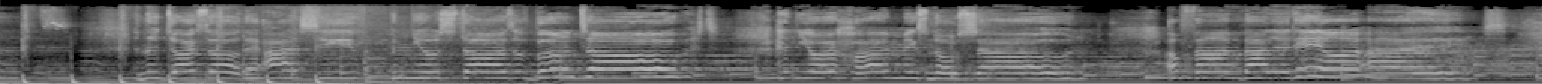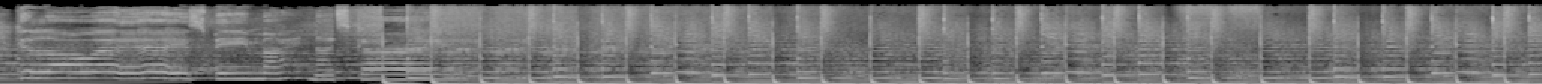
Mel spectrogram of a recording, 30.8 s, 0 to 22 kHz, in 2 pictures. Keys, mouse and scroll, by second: 0.2 KP_1, 0.7-1.4 middle drag, 1.4-2.9 scroll down 4, 4.4-6.0 middle drag, 6.0 click, 6.2 middle click, 6.5 g, 7.5 click, 8.0 g, 9.0 click, 10.0 middle click, 10.5 KP_7, 10.8 g, 12.8-13.7 middle drag, 13.7 g, 17.2 scroll down 3, 17.4-18.4 middle drag, 18.4 scroll up 1, 18.7 g, 20.8-22.3 middle drag, 23.2 g, 25.2 click, 25.4 scroll down 2, 25.6-26.4 middle drag, 26.4-26.8 scroll up 1, 26.8 KP_1, 27.1-27.5 scroll up 6, 27.5 alt+z, 28.0 1, 28.2-28.6 drag, 28.6-29.7 shift+middle drag, 29.7 g.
